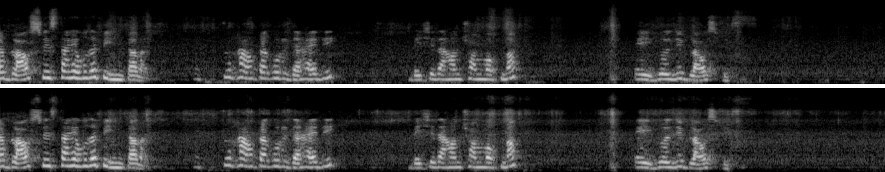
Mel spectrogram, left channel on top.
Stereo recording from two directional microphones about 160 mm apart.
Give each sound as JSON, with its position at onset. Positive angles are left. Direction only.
{"t": 0.0, "sound": "speech", "side_deg": 60}
{"t": 2.2, "sound": "speech", "side_deg": 35}
{"t": 2.9, "sound": "a woman's voice", "side_deg": 55}
{"t": 4.5, "sound": "speech", "side_deg": 30}
{"t": 6.3, "sound": "speech", "side_deg": 60}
